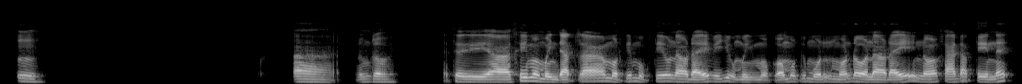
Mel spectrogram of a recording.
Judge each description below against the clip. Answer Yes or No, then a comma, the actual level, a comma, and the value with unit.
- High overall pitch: No, low, 120 Hz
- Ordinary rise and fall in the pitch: No, narrow, 2.1 semitones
